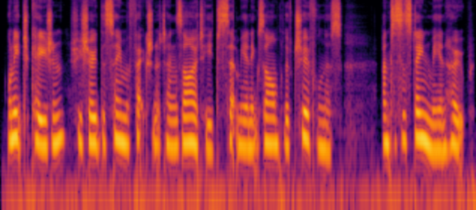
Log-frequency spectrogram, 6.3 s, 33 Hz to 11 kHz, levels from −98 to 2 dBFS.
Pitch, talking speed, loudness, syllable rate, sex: 205 Hz, 210 wpm, -19 LUFS, 6.4 syllables/s, female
